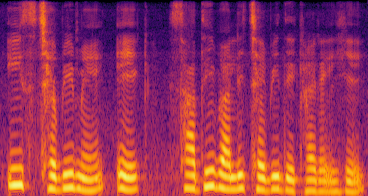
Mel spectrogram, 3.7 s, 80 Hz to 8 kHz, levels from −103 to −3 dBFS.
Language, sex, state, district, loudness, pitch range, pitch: Hindi, female, Delhi, New Delhi, -16 LUFS, 170-200 Hz, 190 Hz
